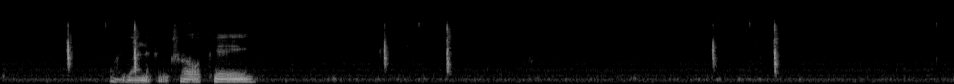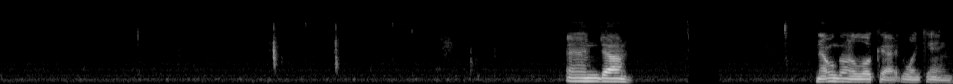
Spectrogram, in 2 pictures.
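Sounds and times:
faint room hum: 0.0s - 19.0s
computer mouse clicks: 3.8s - 4.6s, 7.1s - 7.9s, 12.2s - 14.4s.

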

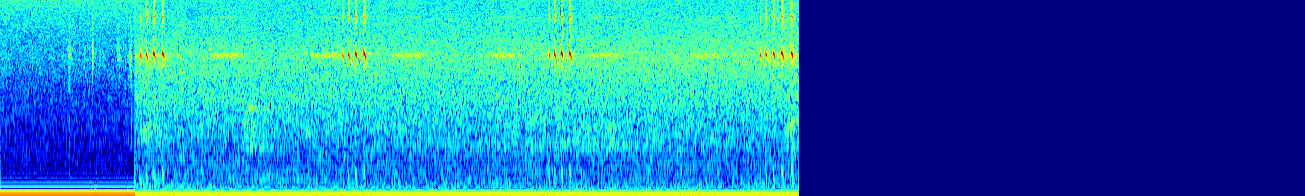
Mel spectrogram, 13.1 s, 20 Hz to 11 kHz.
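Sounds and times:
camera hiss and hum: 0.0s - 8.0s
insect chirping: 0.1s - 6.3s, 7.0s - 8.0s.

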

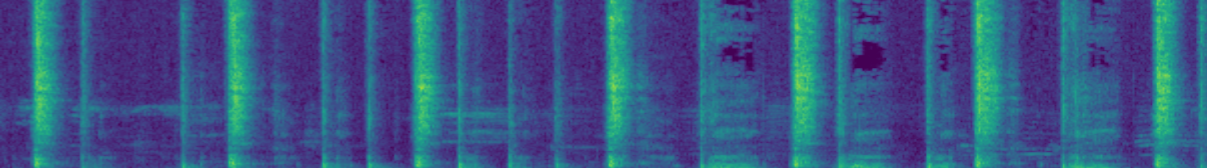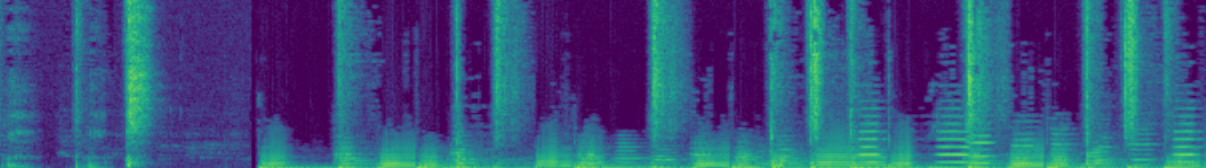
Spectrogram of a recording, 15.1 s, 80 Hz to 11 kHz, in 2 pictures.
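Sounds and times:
cat hissing and spitting: 1.4s - 1.8s, 3.8s - 5.4s, 6.0s - 8.6s.

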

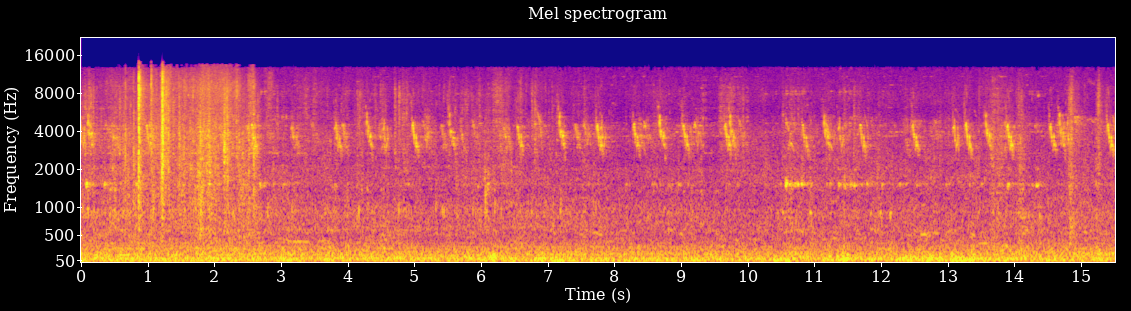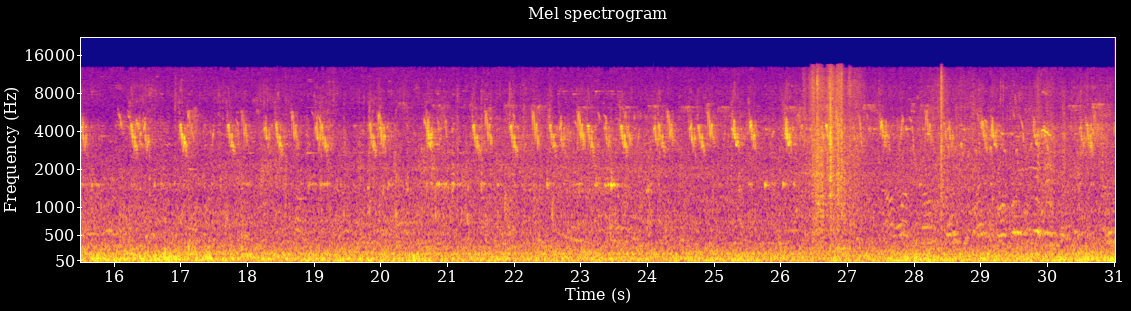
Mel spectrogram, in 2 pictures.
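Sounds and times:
small birds chirping: 2.5s - 31.0s.

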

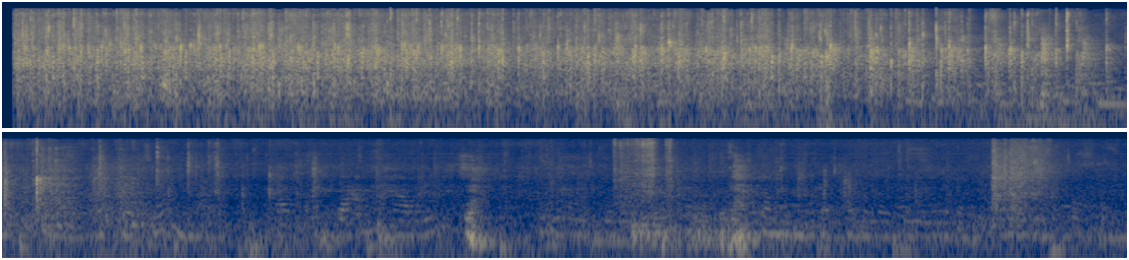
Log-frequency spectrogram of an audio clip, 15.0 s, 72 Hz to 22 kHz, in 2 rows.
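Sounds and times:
audience applauding: 0.1s - 8.0s.

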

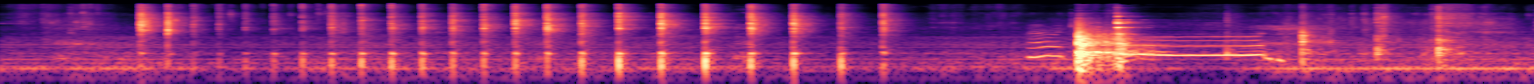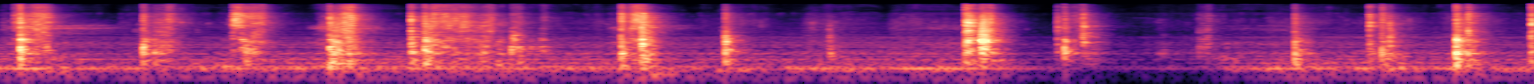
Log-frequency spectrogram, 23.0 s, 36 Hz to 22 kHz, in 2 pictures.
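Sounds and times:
metal spoon scraping a pot: 9.8s - 12.0s, 12.6s - 17.1s, 18.6s - 19.8s.

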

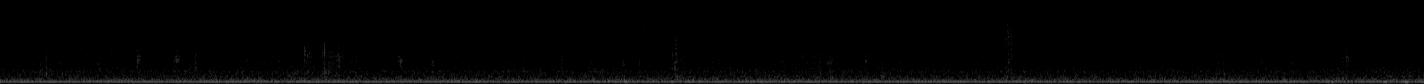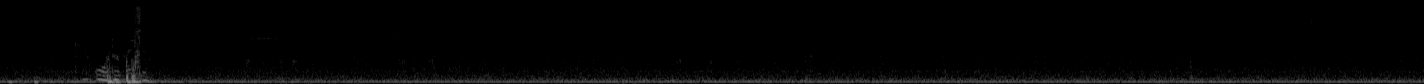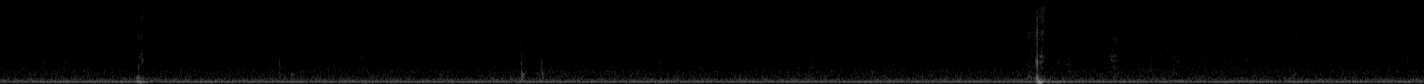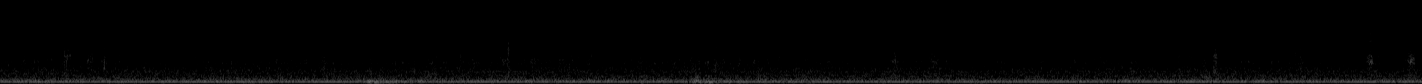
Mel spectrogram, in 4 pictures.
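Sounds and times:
pencil scratching on paper: 1.3s - 6.3s, 13.9s - 15.8s, 16.7s - 37.7s, 46.8s - 55.2s.

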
